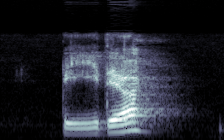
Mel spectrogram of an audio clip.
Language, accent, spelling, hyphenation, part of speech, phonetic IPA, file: German, Austria, Bäder, Bä‧der, noun, [ˈbɛːdɐ], De-at-Bäder.ogg
- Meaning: nominative/accusative/genitive plural of Bad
